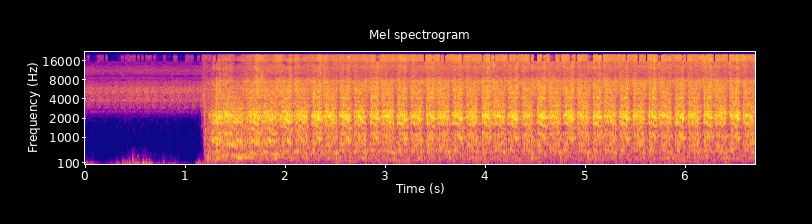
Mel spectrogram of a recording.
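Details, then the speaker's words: Ferguson TO20 tractor sat 3–5 years, carburetor reworked, now checking electrics, unchoked: steady rasping crank about three and a half turns per second with no pops, never fires; spark to be verified, cause not confirmed. "go all right didn't even have a pop so I'm going to try to choke it and then I'm going to try to start it all onehanded"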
